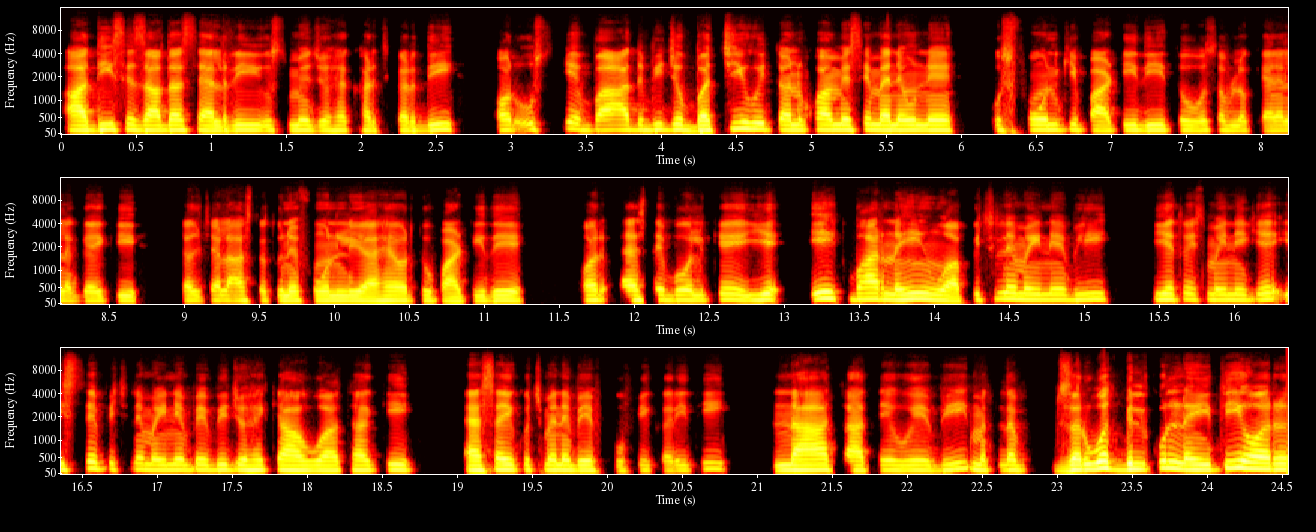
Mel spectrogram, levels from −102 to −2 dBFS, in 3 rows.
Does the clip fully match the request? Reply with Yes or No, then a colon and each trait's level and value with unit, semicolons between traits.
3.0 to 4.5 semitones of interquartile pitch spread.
No: narrow, 2.4 semitones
